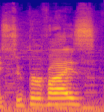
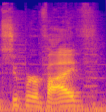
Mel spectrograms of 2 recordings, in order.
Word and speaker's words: Supervive: So every time you hear me say Supervive, I actually mean Supervive.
